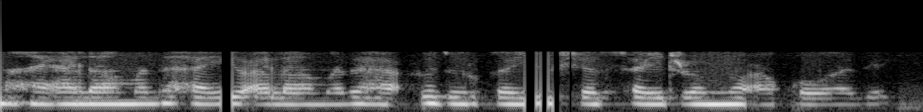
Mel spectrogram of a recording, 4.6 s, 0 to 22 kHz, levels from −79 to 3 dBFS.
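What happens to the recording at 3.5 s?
Nothing goes wrong at 3.5 s: the speech carries on intact, with only the narrow, band-limited character of G.711 telephone coding that runs through the whole clip.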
